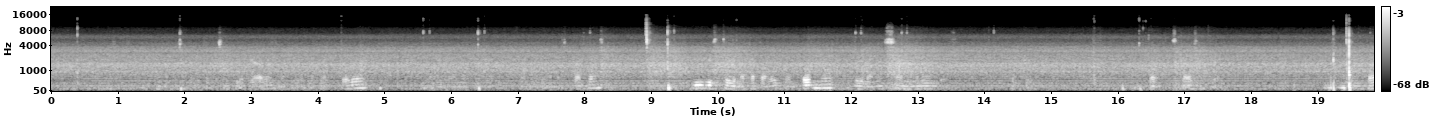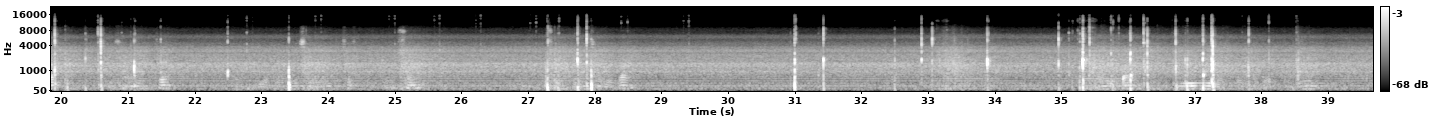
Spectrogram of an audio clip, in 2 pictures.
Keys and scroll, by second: 19.5 space, 20.6 space, 35.1 super+g, 36.3 space, 37.2 space.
